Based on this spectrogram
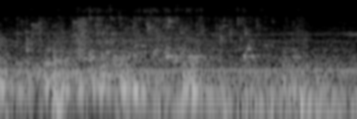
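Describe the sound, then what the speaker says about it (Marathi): Spinach swished in a large basin of water and tipped into a colander, giving a continuous close splashing and trickling of running, draining water with no voices. "सो ही भरपूर पाण्यामध्ये अशी छान अशी हेसळून अशी चाळणीमध्ये काढणार."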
